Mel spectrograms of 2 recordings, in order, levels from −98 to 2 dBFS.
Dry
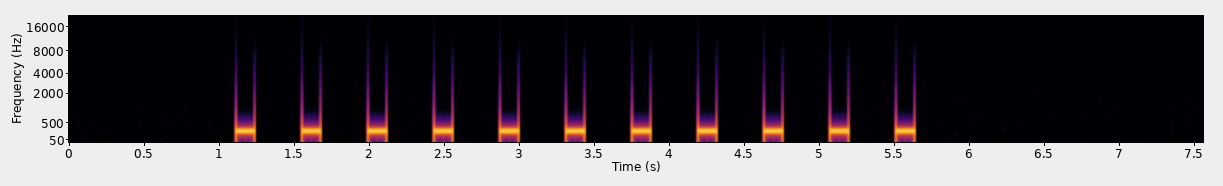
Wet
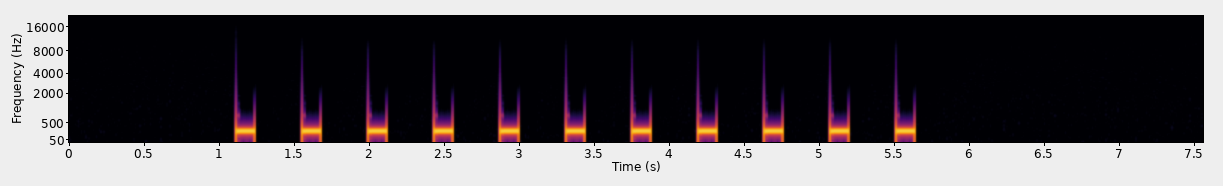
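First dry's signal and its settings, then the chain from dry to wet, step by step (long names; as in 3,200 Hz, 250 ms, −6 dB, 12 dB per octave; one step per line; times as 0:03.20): tone bursts 262 Hz, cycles 33, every 0.44 s, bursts 11, −9 dBFS
treble cut that deepens with the level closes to 630 Hz, closed at −13 dBFS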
